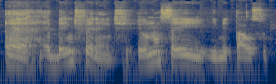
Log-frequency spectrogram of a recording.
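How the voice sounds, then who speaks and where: A middle-aged Brazilian man, a podcast guest, casually recounts his own experiences in Brazilian Portuguese. His voice is medium-pitched and unhurried, with soft background music. The interview recording is slightly dull and lo-fi.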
